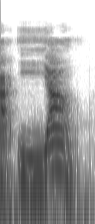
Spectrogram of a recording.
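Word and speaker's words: 一样: ยัง ไง ดี คะ อี บวก เสียง 4 ก็ ต้อง อ่าน เป็น เสียง 2 ค่ะ อี ย่อง อี ย่อง คำ ต่อ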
